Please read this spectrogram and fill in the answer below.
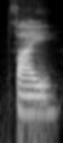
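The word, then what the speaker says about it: ไฟ: And then Sara I, so this is pronounced as Fai.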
